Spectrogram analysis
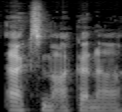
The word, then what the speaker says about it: X Machina: It's of course it's pronounced Ex Machina because it's supposed to be like Deus Ex Machina.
